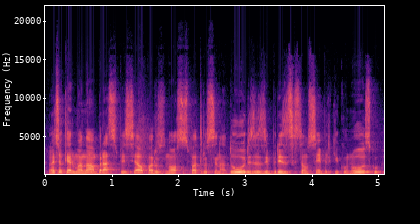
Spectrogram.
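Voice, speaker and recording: A man's voice: lowish voice, animated, fast, fairly bright tone, a little hiss or hum. Male podcast host, upbeat announcer manner, introduces guest and reads sponsors. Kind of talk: podcast interview.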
